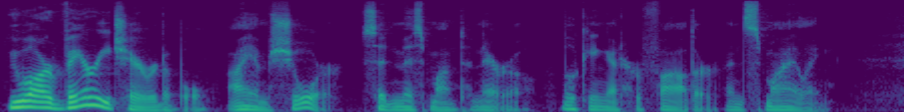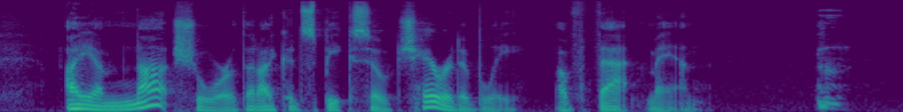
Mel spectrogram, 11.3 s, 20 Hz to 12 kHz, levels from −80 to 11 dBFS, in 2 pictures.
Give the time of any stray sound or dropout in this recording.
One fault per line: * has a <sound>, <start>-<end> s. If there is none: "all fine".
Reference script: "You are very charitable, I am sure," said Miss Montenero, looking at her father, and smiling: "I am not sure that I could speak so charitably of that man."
* has a throat clearing, 10.7-11.0 s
